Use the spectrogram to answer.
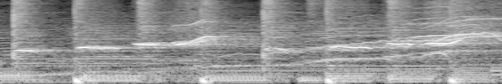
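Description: Whistled melody in an Italian pop-rock song, a high wavering tone that glides upward over a steady beat of heavy low thumps and band accompaniment.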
